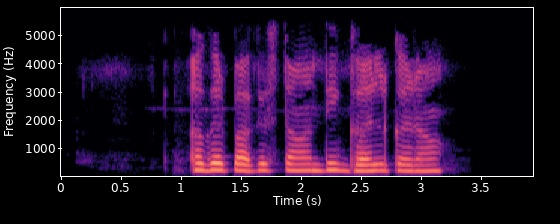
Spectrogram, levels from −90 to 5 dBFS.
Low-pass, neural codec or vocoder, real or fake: 5.4 kHz; none; real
